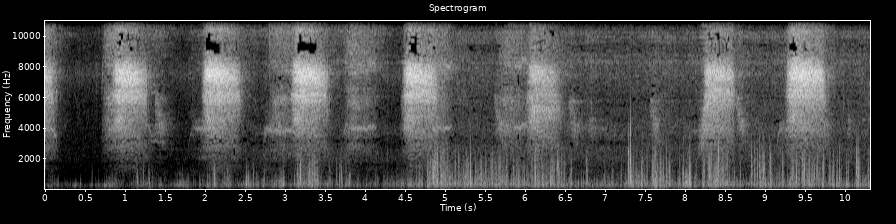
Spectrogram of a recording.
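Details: A Common myna chick begs as the parent birds feed it, giving shrill, hissing bursts about once a second over a steady background of low rustling and distant noise.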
